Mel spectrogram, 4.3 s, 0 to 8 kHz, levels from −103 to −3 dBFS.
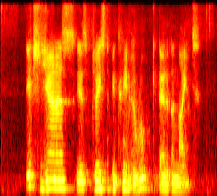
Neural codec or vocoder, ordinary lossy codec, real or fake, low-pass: codec, 16 kHz, 2 kbps, X-Codec, HuBERT features, trained on general audio; Opus, 64 kbps; fake; 7.2 kHz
